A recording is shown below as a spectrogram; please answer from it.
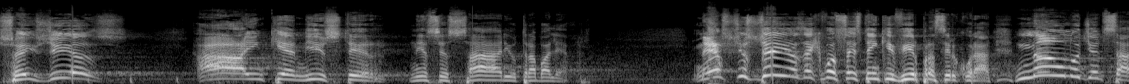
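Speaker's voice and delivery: loud, indignant, scolding tone. Acting out the religious leader's speech to the crowd: imitating an angry religious leader. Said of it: "E o religioso diz".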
